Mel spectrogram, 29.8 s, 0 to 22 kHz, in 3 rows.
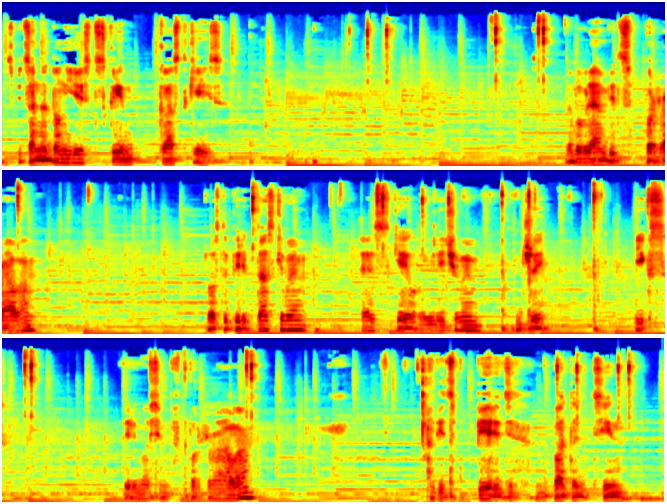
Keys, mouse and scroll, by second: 0.4 n, 1.3 click, 3.6 n, 5.5 shift+middle click, 15.0 s, 16.3-16.7 middle drag, 17.4 g, 22.1 g, 26.6 KP_1, 27.8 scroll down 2, 28.3-28.6 shift+middle drag, 29.2 shift+middle click.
